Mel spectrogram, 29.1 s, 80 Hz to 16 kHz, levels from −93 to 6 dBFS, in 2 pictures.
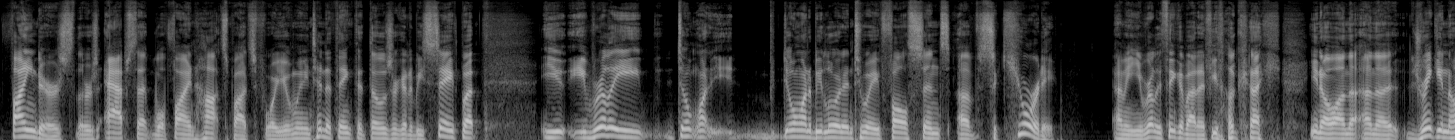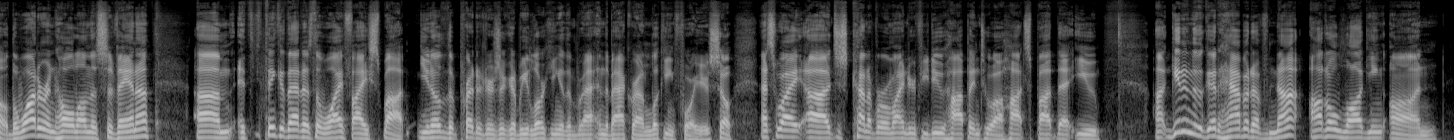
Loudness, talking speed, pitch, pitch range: -23 LUFS, 250 wpm, 140 Hz, 120-160 Hz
